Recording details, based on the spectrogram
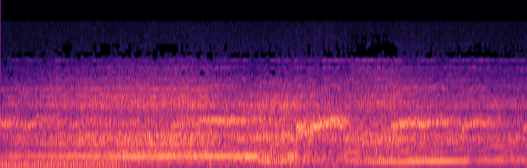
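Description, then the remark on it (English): Fire engines roll up and stop a block away at a burning building, their heavy engines rumbling loudly while a long, high squealing whine bends in pitch midway, like brakes hissing and screeching as the trucks slow down. “Fire engines.”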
